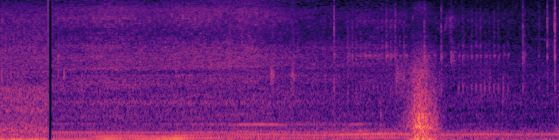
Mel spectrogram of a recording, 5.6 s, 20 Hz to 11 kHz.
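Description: Naturally aspirated V6 engine of a Mercedes-Benz E-Class coupe, a low steady rumble that swells briefly early on, with a short, sharper surge near the end. Nearby and moderately loud, with no talking.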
